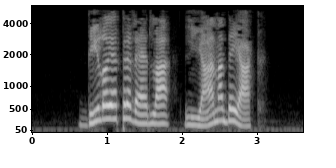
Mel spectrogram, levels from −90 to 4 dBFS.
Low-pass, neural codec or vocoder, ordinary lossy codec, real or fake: 5.4 kHz; codec, 44.1 kHz, 3.4 kbps, Pupu-Codec; MP3, 24 kbps; fake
